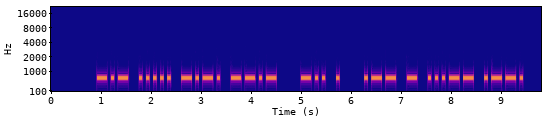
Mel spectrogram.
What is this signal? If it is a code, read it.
Morse code, heard as a keyed tone, about 17 wpm, 700 Hz. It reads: K5CQ DE WT3P
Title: USA Callsign DE Callsign - 4 Characters - 17wpm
